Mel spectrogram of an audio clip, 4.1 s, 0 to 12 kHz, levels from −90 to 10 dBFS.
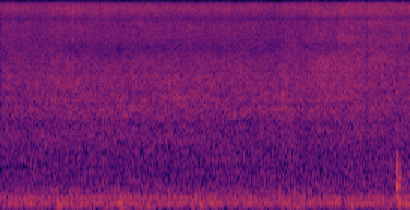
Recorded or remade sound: remade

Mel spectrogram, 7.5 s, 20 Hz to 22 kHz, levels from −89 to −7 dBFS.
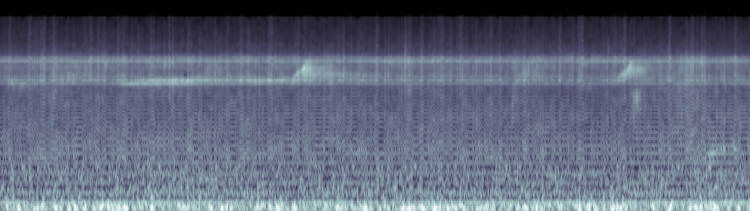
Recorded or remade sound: remade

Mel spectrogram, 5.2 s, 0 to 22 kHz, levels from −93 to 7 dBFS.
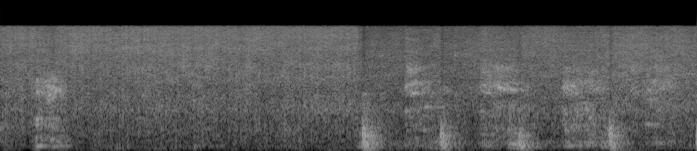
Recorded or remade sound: remade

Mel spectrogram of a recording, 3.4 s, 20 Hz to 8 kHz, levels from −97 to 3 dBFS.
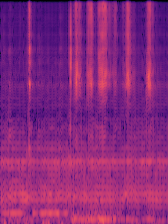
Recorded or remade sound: remade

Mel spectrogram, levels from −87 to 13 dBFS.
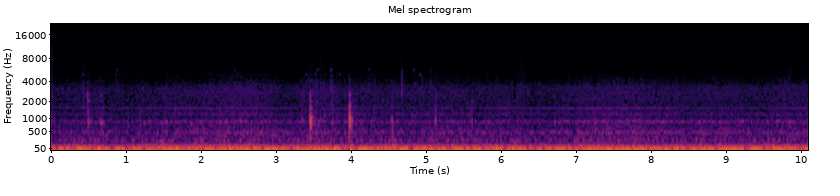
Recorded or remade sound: recorded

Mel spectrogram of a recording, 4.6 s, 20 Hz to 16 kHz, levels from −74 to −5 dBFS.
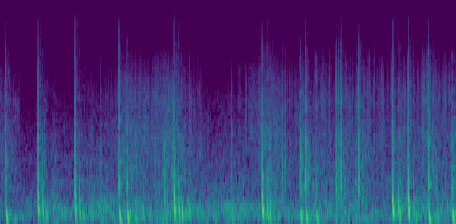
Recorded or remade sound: recorded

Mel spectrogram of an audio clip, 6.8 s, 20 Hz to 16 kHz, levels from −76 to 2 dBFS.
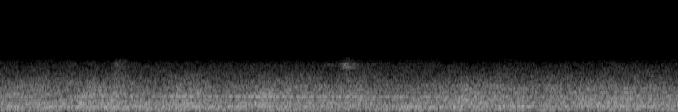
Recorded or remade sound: recorded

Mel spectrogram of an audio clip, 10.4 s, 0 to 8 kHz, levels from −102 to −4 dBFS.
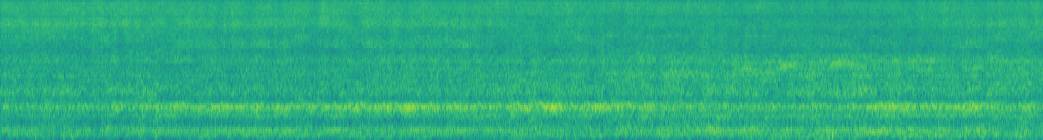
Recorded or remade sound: remade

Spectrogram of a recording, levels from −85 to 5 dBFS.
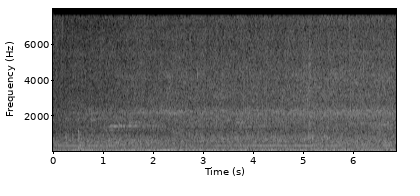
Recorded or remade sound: recorded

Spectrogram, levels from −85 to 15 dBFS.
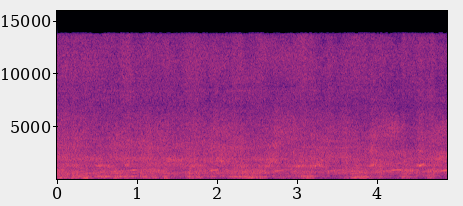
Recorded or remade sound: remade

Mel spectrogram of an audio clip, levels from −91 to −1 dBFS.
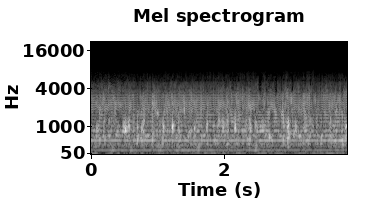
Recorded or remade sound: remade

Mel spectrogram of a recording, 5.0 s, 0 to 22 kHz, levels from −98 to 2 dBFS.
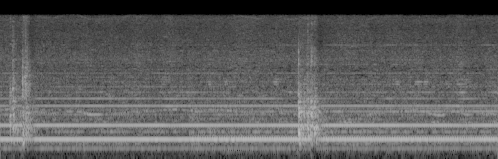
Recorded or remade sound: recorded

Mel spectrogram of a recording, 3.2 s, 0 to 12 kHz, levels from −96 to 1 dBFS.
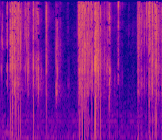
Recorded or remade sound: recorded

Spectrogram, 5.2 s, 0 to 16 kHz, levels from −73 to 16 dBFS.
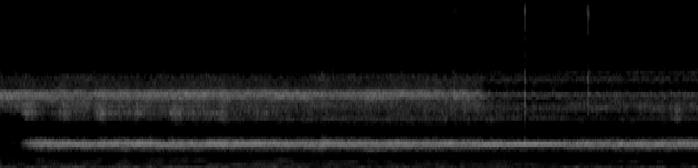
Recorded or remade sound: remade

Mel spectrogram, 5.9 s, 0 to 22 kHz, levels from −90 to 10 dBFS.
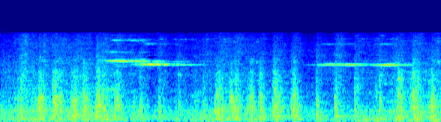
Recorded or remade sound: recorded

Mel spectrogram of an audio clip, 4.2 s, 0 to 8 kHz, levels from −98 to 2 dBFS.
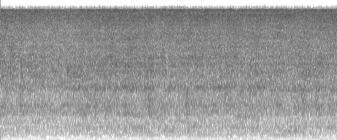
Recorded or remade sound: recorded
